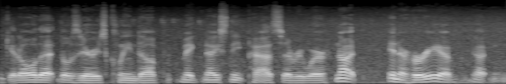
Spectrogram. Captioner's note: none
